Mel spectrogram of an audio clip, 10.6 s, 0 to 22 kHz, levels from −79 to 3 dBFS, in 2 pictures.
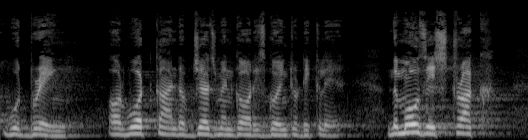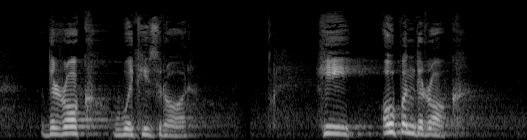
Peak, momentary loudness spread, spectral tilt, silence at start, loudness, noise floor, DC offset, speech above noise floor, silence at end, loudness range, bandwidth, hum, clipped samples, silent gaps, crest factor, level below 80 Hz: -8 dBFS; 17 LU; -4.5 dB/octave; 0 s; -27 LUFS; -61 dBFS; under 0.1%; 34 dB; 0.6 s; 4 LU; 16.5 kHz; none; under 0.1%; none; 20 dB; -76 dBFS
